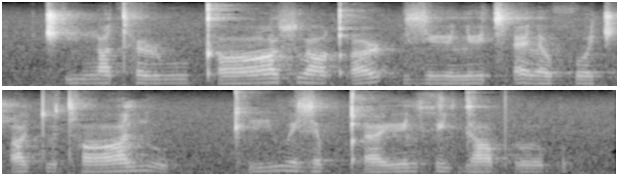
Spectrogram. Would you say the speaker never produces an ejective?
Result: no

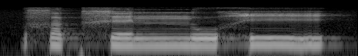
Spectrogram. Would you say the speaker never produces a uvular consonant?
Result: yes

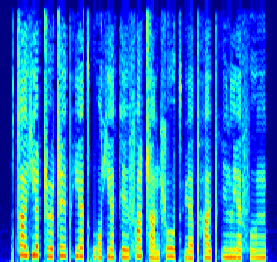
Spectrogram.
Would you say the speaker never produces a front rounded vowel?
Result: yes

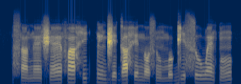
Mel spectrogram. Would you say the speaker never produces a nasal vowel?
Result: no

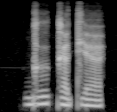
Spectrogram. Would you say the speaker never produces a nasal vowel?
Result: yes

